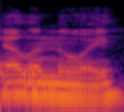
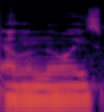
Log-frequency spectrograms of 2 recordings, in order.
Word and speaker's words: Illinois: And and Illinois. I'm sorry, Chad. But I know I have a bad habit of saying Illinois, but Illinois.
